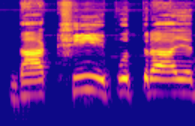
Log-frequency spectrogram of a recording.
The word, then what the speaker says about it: दाक्षी: पंक्ति में, हाँ, पादा दाखी ये यहाँ पे हाँ, आपका शी में जो छतरी वाला शी है उसमें आपने ख बोला है, ख उच्चारण आ रहा था। दाक्षी पुत्राय धीमते, दाखी, ठीक है, क्षम्यता में ख लगा होगा।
